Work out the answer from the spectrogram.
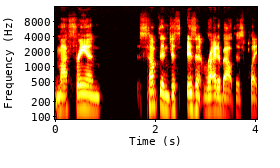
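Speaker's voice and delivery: low, close, confiding tone. In a role-playing game, a player's character speaks to his friend, low tone. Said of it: "in a low tone say".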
